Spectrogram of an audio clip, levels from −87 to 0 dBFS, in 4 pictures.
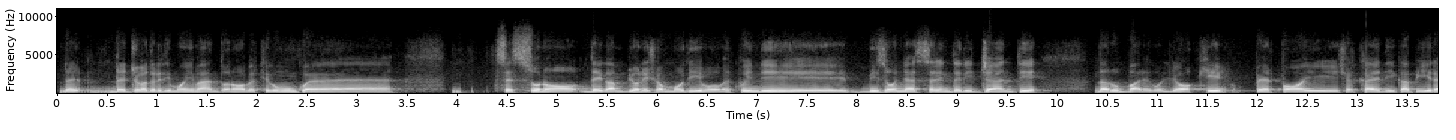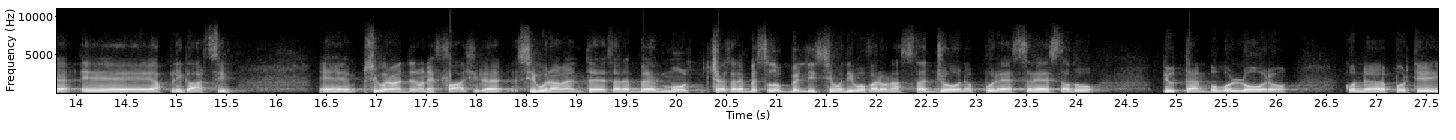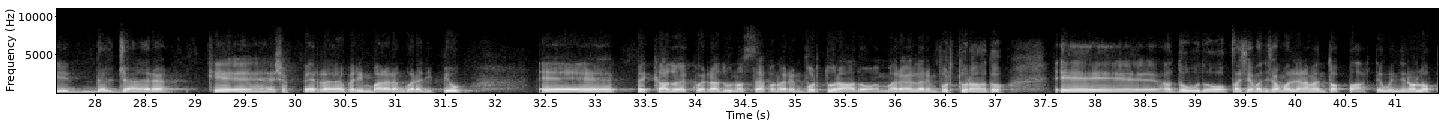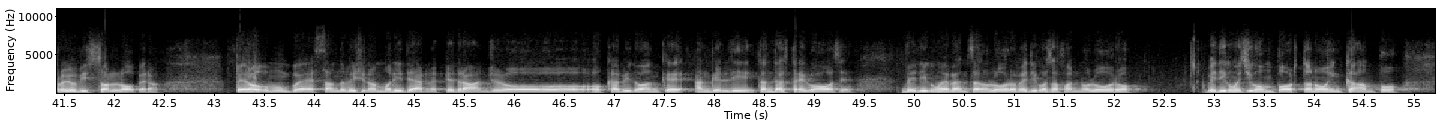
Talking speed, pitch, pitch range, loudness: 135 wpm, 110 Hz, 105-115 Hz, -15 LUFS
